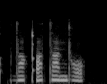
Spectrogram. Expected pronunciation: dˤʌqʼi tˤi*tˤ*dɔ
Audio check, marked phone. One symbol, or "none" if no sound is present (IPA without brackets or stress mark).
n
